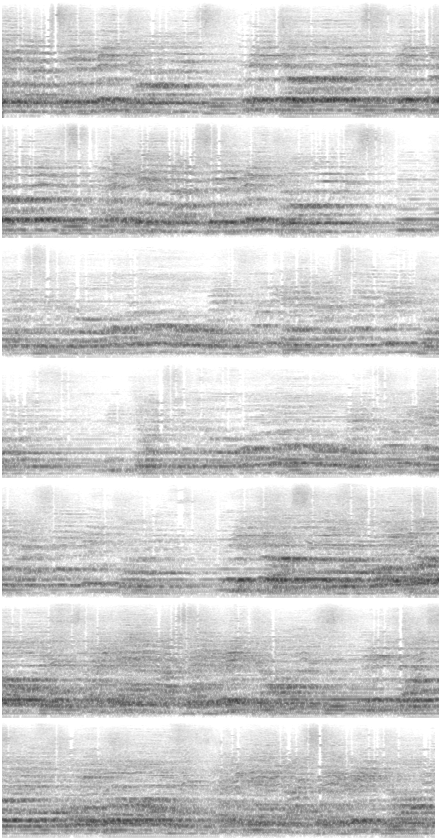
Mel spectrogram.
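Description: Amateur scratch choir singing a song in a church, softer through the middle and fuller again about two-thirds of the way through.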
